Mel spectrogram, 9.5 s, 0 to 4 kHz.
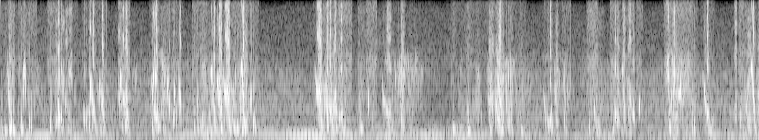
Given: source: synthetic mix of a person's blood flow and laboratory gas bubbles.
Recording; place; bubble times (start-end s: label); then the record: Doppler ultrasound of blood flow; subclavian vein
0.00-0.46 s: bubbles
0.58-0.97 s: bubbles
1.01-1.33 s: bubbles
1.47-1.72 s: bubbles
1.86-2.29 s: bubbles
2.39-3.23 s: bubbles
3.90-4.41 s: bubbles
4.46-4.71 s: bubbles
4.76-5.29 s: bubbles
5.62-6.58 s: bubbles
6.77-7.13 s: bubbles
7.32-7.55 s: bubbles
7.62-8.03 s: bubbles
8.29-8.72 s: bubbles
8.76-8.94 s: bubbles
9.16-9.49 s: bubbles
From the record:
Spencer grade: 4 (maximum detectable bubble signal sounding continuously throughout systole and diastole of every cardiac period, and overriding the amplitude of the normal cardiac signals); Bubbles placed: anywhere in the cardiac cycle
